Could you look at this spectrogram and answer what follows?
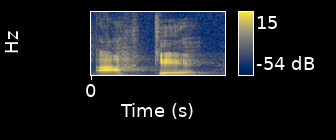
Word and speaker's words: arché: Você escreve arché, A-R-C-H-E, acento no E, pronuncia-se arché, daí vem arqueologia, arquétipo.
